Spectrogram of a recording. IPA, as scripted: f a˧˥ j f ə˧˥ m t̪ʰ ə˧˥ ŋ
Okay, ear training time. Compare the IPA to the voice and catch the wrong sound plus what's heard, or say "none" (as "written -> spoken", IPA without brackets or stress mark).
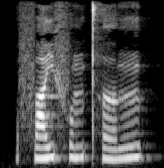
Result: none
